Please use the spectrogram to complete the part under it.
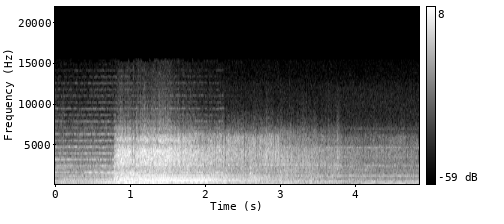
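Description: A loud rumbling crash booms and slowly fades.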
